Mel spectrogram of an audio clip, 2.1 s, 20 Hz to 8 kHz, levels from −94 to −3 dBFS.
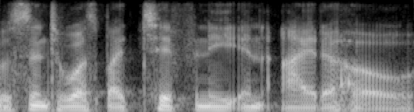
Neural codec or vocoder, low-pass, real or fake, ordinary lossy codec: none; 7.2 kHz; real; Opus, 24 kbps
